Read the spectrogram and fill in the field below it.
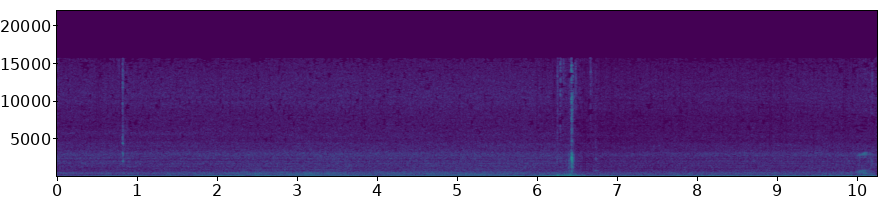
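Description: A $1400 used car on a test drive down a road, with a steady close engine drone and road rumble, rising through gear changes and a brief thump near the middle.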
